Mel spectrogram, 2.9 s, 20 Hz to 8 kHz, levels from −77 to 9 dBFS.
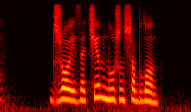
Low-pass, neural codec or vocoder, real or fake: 7.2 kHz; codec, 16 kHz, about 1 kbps, DyCAST, with the encoder's durations; fake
